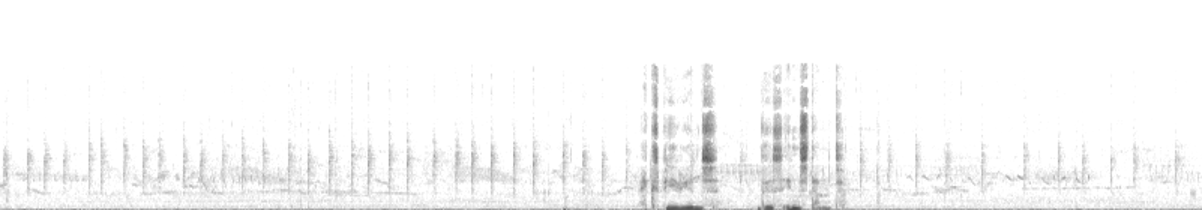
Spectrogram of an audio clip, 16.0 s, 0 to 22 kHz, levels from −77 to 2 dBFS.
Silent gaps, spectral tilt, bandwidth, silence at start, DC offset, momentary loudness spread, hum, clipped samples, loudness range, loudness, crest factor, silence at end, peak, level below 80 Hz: none; -4 dB/octave; 15.5 kHz; 0 s; under 0.1%; 24 LU; none; under 0.1%; 21 LU; -33 LUFS; 24 dB; 0 s; -16 dBFS; -52 dBFS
